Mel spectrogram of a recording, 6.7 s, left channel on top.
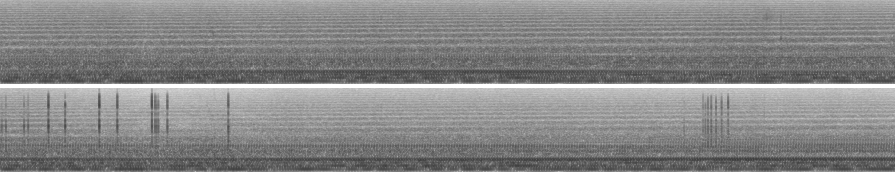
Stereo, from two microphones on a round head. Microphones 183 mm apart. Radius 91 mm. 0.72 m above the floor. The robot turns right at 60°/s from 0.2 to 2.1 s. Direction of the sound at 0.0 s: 20° left (ahead or behind).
